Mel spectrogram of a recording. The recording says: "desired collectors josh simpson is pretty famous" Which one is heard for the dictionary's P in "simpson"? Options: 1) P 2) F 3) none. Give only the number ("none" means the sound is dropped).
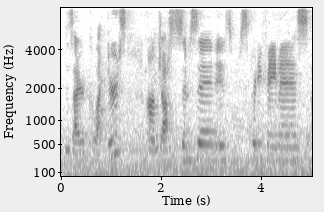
1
